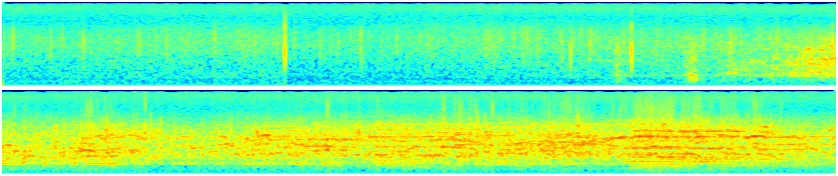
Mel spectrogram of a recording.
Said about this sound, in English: What a crowd, eh?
